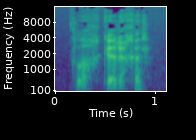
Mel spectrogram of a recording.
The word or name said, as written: glacfhearchair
